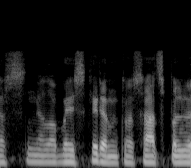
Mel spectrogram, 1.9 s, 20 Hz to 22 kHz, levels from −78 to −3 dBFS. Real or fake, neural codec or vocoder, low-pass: fake; codec, 44.1 kHz, 2.6 kbps, SNAC; 7.2 kHz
